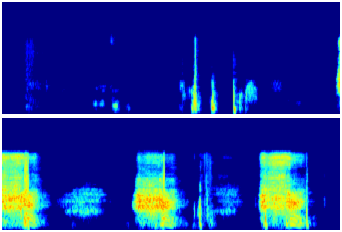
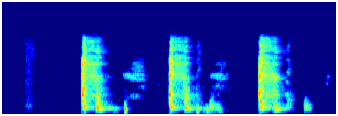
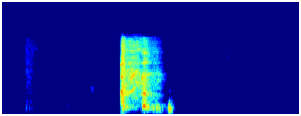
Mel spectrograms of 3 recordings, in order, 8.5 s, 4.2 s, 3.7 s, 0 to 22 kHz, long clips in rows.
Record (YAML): exhalation_length: 8.5 s
exhalation_amplitude: 32509
exhalation_signal_mean_std_ratio: 0.37
three_cough_length: 4.2 s
three_cough_amplitude: 32768
three_cough_signal_mean_std_ratio: 0.34
cough_length: 3.7 s
cough_amplitude: 29623
cough_signal_mean_std_ratio: 0.25
survey_phase: beta (2021-08-13 to 2022-03-07)
age: 65+
gender: Male
wearing_mask: 'No'
symptom_none: true
smoker_status: Never smoked
respiratory_condition_asthma: false
respiratory_condition_other: false
recruitment_source: REACT
submission_delay: 1 day
covid_test_result: Negative
covid_test_method: RT-qPCR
